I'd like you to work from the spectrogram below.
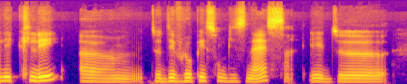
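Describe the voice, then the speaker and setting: In a very clean recording with a silent background, a woman with a dark, mellow tone speaks with fairly even intonation, the sound dry and close with no echo. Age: 30s. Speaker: marketing consultant. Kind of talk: interview conversation.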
